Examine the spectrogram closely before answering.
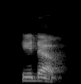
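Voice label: "hidap", Malay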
